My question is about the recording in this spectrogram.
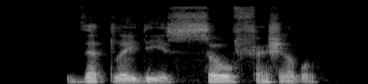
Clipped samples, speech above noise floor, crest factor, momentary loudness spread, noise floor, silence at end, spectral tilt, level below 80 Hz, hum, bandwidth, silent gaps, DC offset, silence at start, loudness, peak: under 0.1%; 63 dB; 18 dB; 12 LU; -86 dBFS; 0.5 s; -5 dB/octave; -54 dBFS; none; 16.5 kHz; none; under 0.1%; 0.65 s; -23 LUFS; -6 dBFS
